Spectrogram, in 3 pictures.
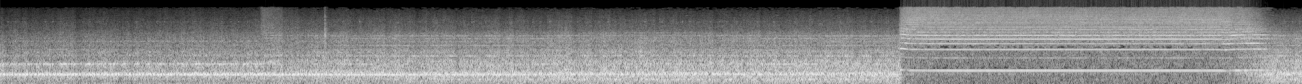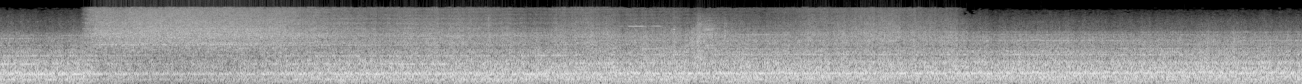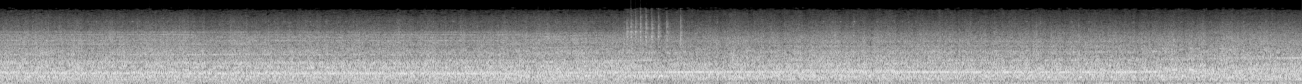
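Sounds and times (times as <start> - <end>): diesel locomotive engine humming: 0.0 - 39.0
locomotive horn blast: 9.0 - 12.9.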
